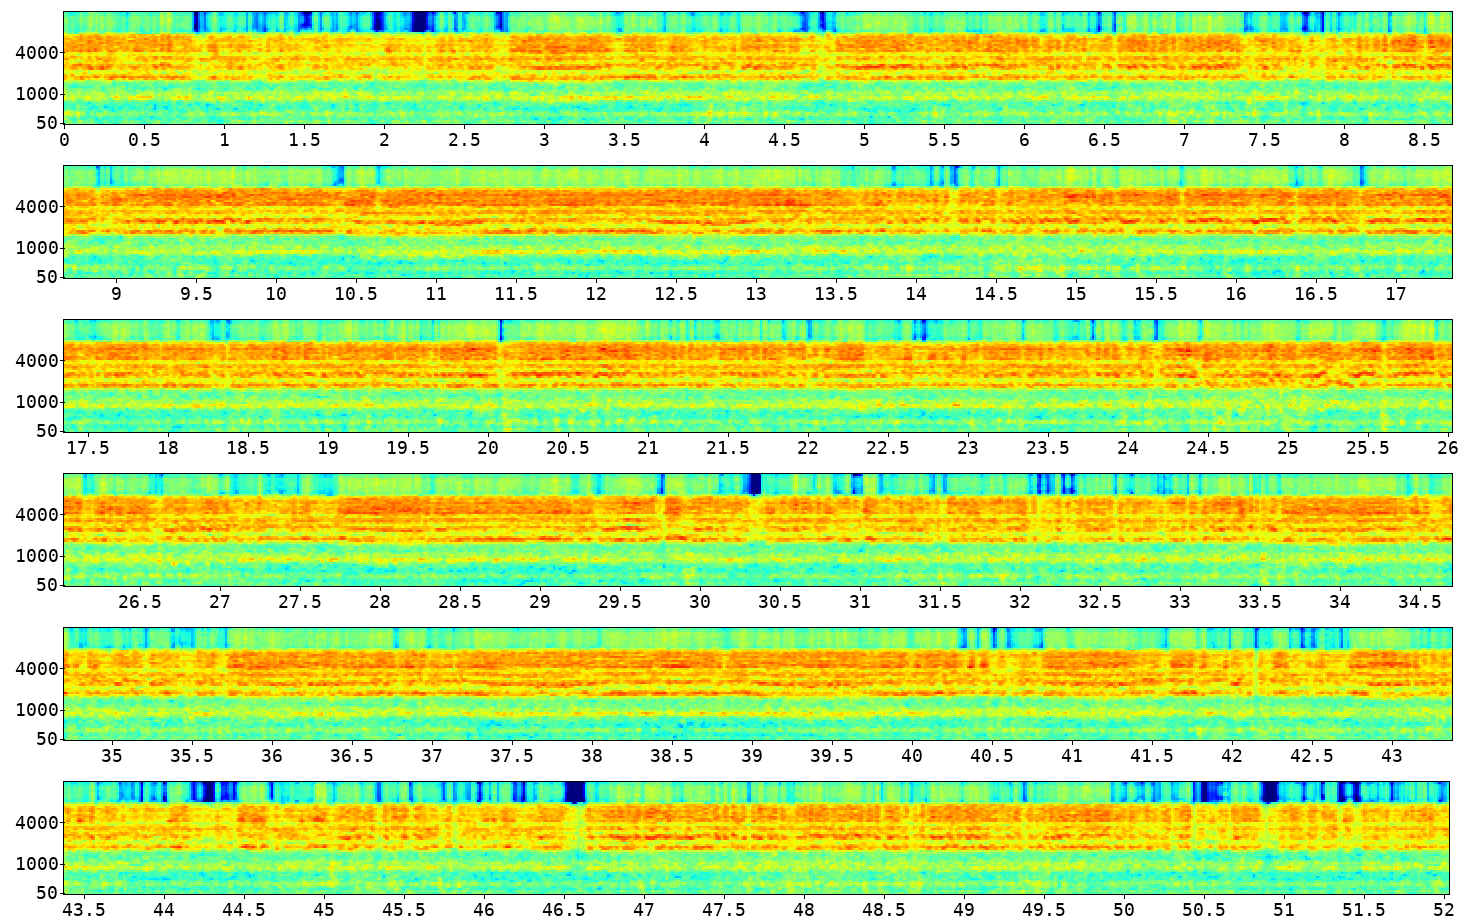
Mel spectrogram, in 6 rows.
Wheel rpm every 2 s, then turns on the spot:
230, 230, 230, 230, 230, 220, 230, 230, 230, 230, 230, 230, 240, 230, 230, 230, 230, 230, 220, 220, 220, 230, 240, 230, 230, 230.
none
